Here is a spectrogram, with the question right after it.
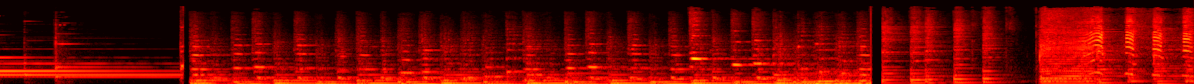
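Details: Playful tinkling background music with xylophone-like notes and no animal sound.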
